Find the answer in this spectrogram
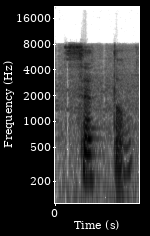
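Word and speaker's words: セット: In Japanese it's setto.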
